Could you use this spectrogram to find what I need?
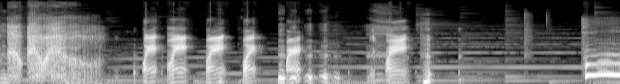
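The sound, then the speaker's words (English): A man imitates a strange duck, letting out a rapid series of nasal, quacking honks in short bursts, fairly loud, after a brief noisy rush at the start. “And making like a weird duck noise.”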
